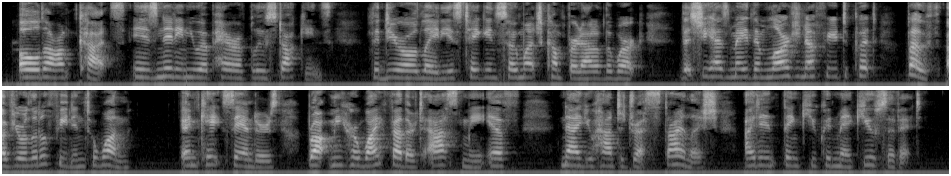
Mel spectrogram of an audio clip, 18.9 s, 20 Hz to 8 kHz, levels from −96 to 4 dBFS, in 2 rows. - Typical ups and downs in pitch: No, narrow, 2.0 semitones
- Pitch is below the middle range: No, high, 235 Hz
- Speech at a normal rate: No, fast, 220 wpm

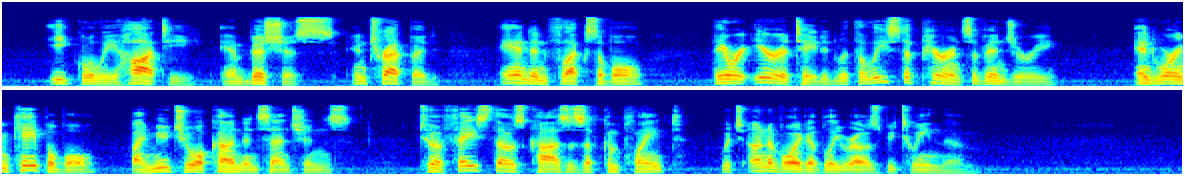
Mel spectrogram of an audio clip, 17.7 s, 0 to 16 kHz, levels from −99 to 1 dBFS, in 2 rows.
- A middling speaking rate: No, slow, 110 wpm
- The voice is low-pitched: Yes, low, 125 Hz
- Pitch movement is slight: No, average, 4.4 semitones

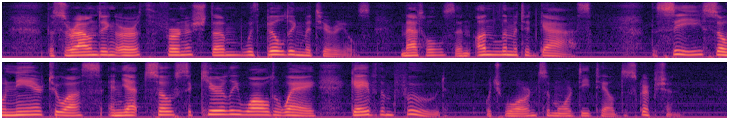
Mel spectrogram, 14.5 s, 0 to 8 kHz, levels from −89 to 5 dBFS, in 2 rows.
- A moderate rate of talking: No, slow, 130 wpm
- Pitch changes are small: No, average, 4.6 semitones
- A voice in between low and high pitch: Yes, medium, 160 Hz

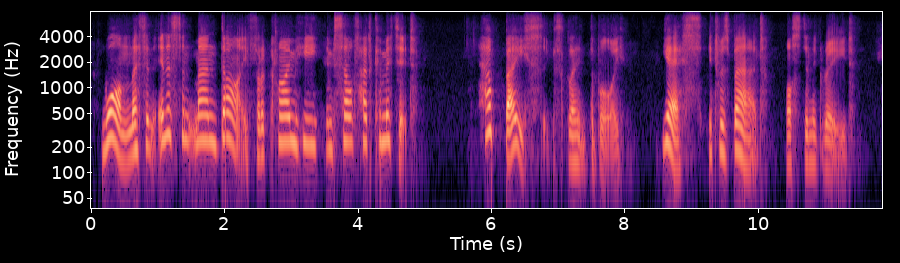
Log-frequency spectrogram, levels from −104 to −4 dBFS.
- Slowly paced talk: Yes, slow, 120 wpm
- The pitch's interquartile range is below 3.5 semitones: No, average, 4.5 semitones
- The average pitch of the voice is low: No, high, 225 Hz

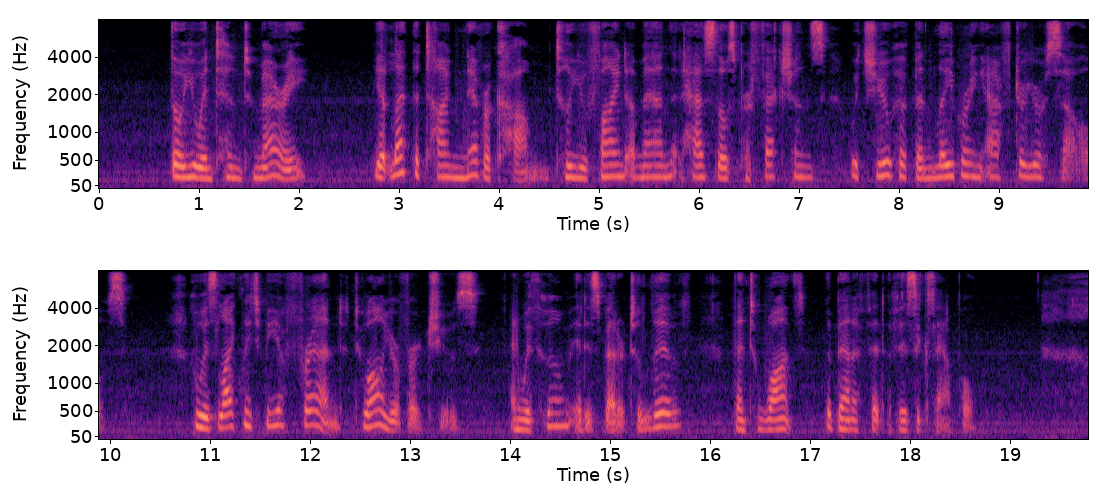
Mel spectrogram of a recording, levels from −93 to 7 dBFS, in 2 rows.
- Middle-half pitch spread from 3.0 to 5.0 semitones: Yes, average, 3.4 semitones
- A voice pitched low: No, high, 205 Hz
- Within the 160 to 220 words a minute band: Yes, average, 165 wpm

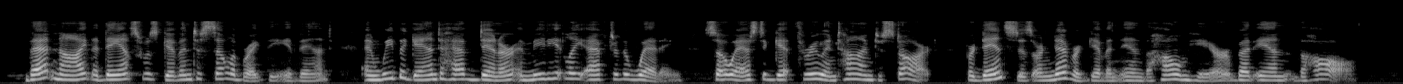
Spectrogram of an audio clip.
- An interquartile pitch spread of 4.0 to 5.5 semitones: No, average, 3.3 semitones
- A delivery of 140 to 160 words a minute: No, average, 180 wpm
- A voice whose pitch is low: No, high, 220 Hz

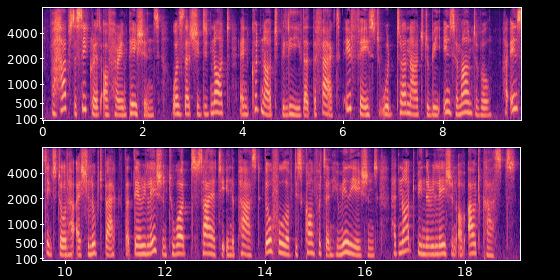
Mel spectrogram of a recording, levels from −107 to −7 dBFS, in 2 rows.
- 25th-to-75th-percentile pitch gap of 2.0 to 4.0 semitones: Yes, average, 3.5 semitones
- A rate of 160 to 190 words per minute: Yes, average, 175 wpm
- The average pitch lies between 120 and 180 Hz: No, high, 220 Hz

